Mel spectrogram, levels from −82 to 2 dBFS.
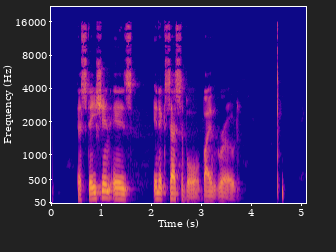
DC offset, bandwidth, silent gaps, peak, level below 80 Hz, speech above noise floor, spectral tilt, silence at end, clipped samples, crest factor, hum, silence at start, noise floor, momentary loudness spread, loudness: under 0.1%; 16.5 kHz; none; -6 dBFS; -68 dBFS; 59 dB; -4 dB/octave; 0.45 s; under 0.1%; 18 dB; none; 0.55 s; -82 dBFS; 16 LU; -23 LUFS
